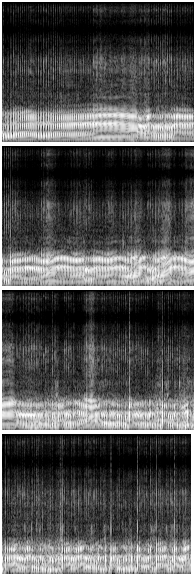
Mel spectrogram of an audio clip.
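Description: A dirt bike engine revs loudly up close, rising and falling.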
